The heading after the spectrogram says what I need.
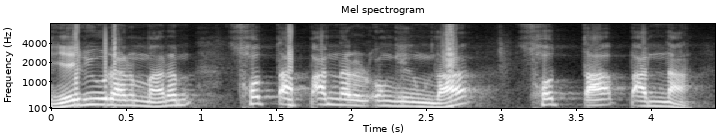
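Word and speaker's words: sotāpanna: 자, 예류도는 마음, 자, 예류라는 말은 솥다 빤나를 옮긴 겁니다. 솥다 빤나. 그래서 솥다 빤, 맨 뒤에 아 발음은 안 합니다. 지금 힌디가 그렇습니다. 그러니까 이거는 솥다 빤이겠죠.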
